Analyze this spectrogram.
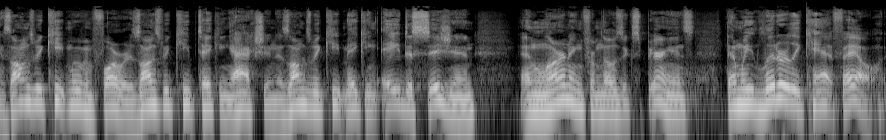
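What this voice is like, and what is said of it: Voice slightly off from a cold. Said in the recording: “my voice sounds a little bit different today. I'm I'm recovering from like this cold that has lasted way too long”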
